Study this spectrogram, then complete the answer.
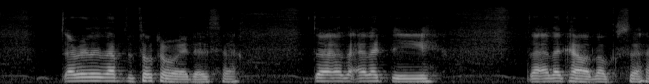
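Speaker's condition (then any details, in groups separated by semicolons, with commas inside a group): Muscular dystrophy, Duchenne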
